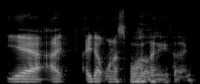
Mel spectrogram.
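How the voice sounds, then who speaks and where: A man's voice: medium pitch, flat delivery, fairly quick, gravelly, bright, forceful tone. A man hosting a let's play, reading visual novel text aloud and chatting about it between lines.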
